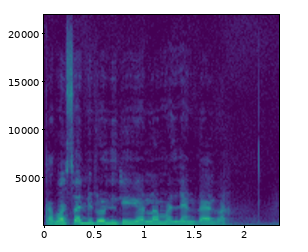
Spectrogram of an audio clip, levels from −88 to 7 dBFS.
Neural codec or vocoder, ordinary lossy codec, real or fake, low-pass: codec, 44.1 kHz, 3.4 kbps, Pupu-Codec; none; fake; none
